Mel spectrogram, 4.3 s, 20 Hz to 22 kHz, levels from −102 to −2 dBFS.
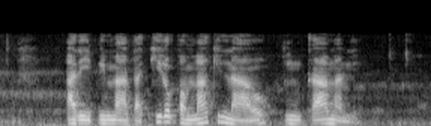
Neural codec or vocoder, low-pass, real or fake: codec, 16 kHz, 4 kbps, FunCodec, trained on Chinese and English, 50 frames a second; 7.2 kHz; fake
